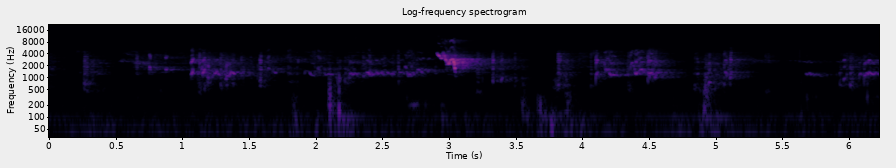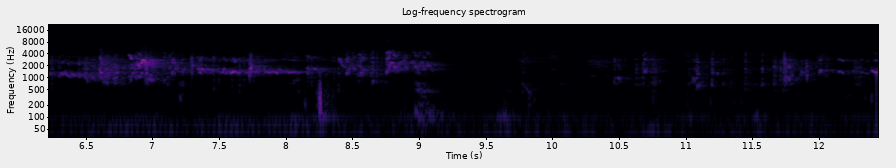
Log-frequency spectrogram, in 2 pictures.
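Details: Chirping budgerigar: long stretches of fast, scratchy chattering warble broken by brief pauses, with squeaky notes and a quiet gap near the end, over a faint low hum.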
